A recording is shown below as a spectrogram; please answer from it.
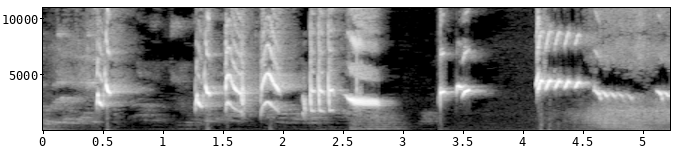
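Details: Lively Asian pied starling song meant to prompt other birds into full voice, a jumble of quick looping whistles and clipped chirps in bursts separated by short pauses, ending in a run of high descending notes.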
